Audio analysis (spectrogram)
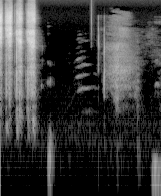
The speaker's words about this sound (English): Holy shit. Kitty.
